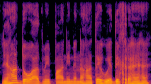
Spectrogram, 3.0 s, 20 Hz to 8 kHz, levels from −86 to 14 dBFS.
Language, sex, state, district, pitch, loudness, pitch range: Hindi, male, Jharkhand, Ranchi, 145 Hz, -14 LUFS, 130-150 Hz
